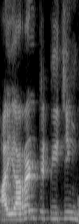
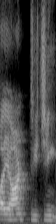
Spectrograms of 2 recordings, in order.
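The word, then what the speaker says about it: aren't: अगर आपको आरंट pronounce करना है तो इसको आंट प्रोनाउंस, आंट मतलब चाची, वो वाला प्रोनाउंसिएशन करना शुरू करिए आंट। नहीं तो इसको आपको आई आरंट टीचिंग बोलने में बड़ा खराब लगेगा, इसलिए इसको आई आंट टीचिंग बोलना होगा।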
